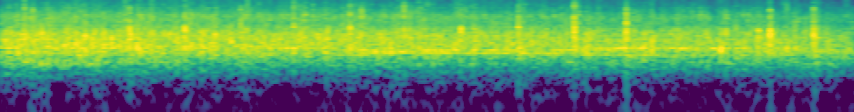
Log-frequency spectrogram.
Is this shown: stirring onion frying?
no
